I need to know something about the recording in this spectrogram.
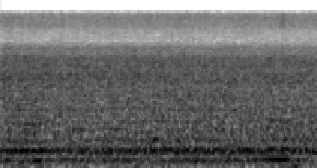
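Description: Honeybee swarm buzzing in a steady hum as the remaining bees of a shaken-down swarm crowd into the hive entrance after their queen.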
